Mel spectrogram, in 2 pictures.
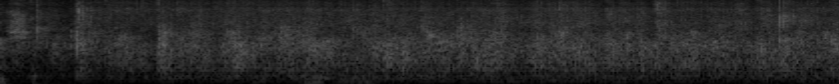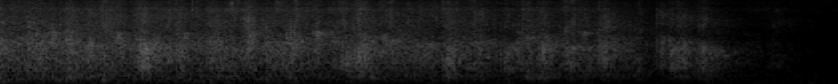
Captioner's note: applause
